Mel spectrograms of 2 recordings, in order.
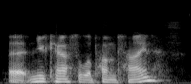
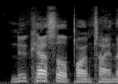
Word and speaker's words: Newcastle-upon-Tyne: Newcastle-upon-Tyne. – Newcastle-upon-Tyne.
